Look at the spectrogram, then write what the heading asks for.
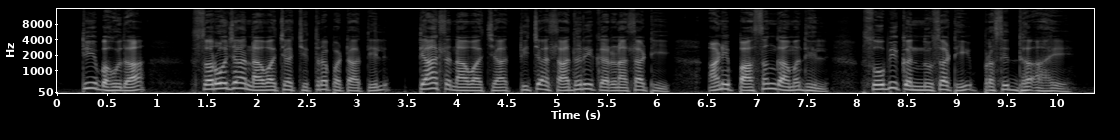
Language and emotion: Marathi, neutral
